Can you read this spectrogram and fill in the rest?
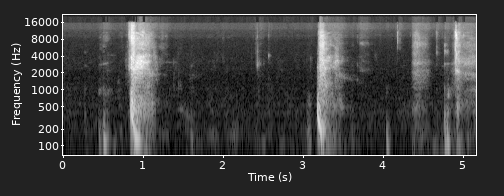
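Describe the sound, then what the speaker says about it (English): Two sharp sneezes, close and loud, with short breaths and small noises in between, then another burst at the end. "I have to sneeze again."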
